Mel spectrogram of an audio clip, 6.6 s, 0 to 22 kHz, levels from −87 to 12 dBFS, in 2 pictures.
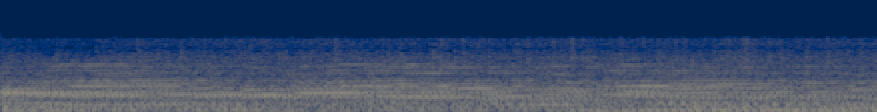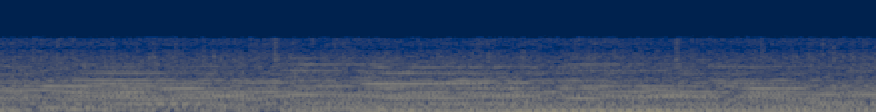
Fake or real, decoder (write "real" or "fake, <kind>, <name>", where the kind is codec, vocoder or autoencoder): real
